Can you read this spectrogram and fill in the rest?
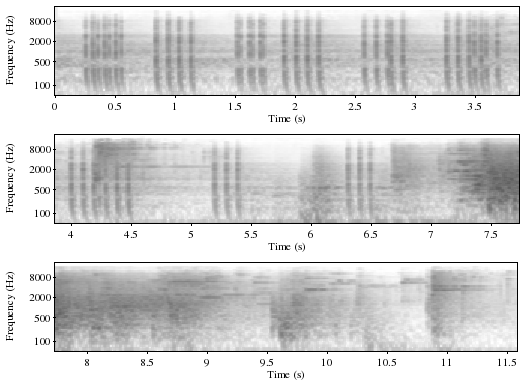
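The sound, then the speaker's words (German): Rapid bursts of automatic gunfire crackle in quick succession in a shootout between police and men surrounded in a villa, followed by a loud rumbling blast and scattered heavier shots, a dense exchange of fire with no talking. “Es kam, wie Sie soeben gehört haben, zu einem heftigen Schusswechsel.”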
